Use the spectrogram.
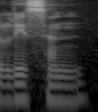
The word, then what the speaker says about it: listen: played played to listen a letra T não precisa ser pronunciada e escutar to listen listen listened to study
